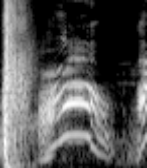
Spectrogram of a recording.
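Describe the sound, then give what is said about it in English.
A bullwhip cracks once, sharp and loud, right at the start, followed by a drawn-out tonal, wavering cry that rises and falls, then another brief tonal burst at the end. No speech. “I'm going to swing this bullwhip and try to frighten it into that corner.”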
